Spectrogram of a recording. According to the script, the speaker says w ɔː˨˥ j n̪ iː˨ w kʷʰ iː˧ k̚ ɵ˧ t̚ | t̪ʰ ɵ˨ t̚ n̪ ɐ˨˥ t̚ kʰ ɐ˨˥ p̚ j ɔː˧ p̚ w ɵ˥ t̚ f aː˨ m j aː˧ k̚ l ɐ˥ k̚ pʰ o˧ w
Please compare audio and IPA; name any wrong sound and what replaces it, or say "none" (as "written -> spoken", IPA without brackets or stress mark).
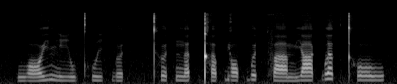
pʰ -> t̪ʰ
